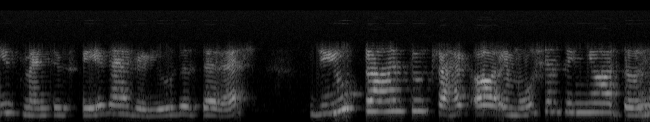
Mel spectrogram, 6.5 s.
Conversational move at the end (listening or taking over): taking over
